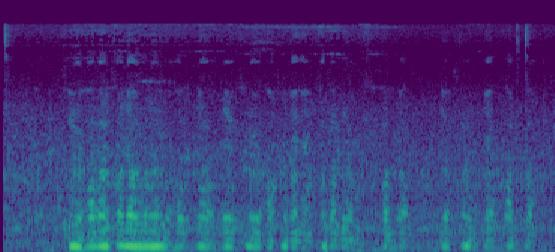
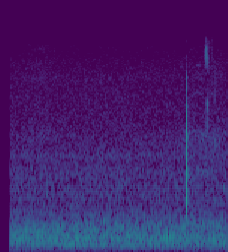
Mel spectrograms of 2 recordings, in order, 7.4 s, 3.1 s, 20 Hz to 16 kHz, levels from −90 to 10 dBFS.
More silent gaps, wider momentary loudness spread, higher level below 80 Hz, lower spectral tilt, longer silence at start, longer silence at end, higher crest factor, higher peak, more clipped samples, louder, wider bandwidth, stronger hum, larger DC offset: neither; first, 20 LU vs 10 LU; first, -46 dBFS vs -74 dBFS; first, -7.5 dB/octave vs -5 dB/octave; about the same, 0.05 s vs 0.15 s; about the same, 0 s vs 0 s; second, 18 dB vs 36 dB; about the same, -12 dBFS vs -10 dBFS; neither; first, -30 LUFS vs -47 LUFS; about the same, 11.5 kHz vs 10.5 kHz; neither; neither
